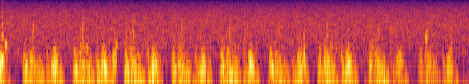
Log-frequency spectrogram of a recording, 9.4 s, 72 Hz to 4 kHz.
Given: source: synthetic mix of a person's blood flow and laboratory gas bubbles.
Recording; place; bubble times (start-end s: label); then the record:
Doppler ultrasound of blood flow; precordium
0.00-0.17 s: bubbles
2.23-2.36 s: bubbles
6.04-6.12 s: bubbles
8.47-8.57 s: bubbles
From the record:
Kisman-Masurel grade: 123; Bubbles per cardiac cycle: 1 to 2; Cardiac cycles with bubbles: 10 to 50%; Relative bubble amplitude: loud (0.450 to 0.775); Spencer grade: 2 (many but less than half of the cardiac periods contain bubble signals, singularly or in groups); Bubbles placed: anywhere in the cardiac cycle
